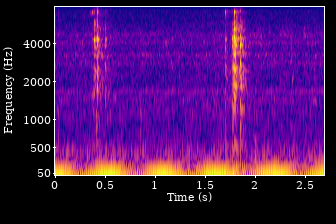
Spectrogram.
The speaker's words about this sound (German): Ich glaube, ich habe versucht, Watte in eine Kassettenhülle zu packen.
